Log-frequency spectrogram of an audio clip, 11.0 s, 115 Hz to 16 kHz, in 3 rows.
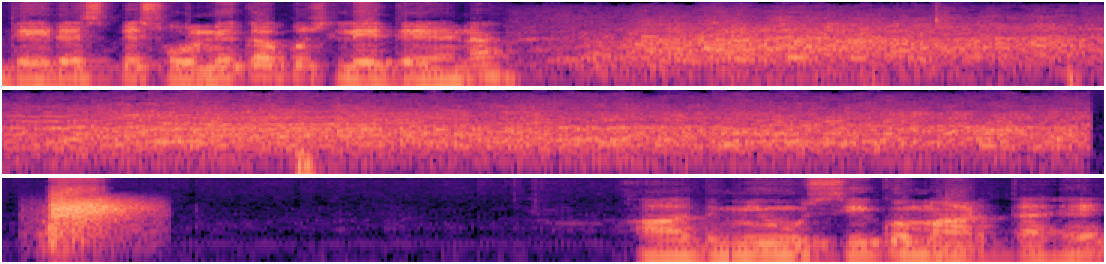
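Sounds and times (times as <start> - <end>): laugh track: 1.7 - 7.4.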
